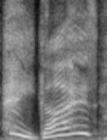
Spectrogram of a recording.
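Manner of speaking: high, friendly attempt at a German accent. Friendly German security guard greeting travellers, attempted German accent. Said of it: "in his accent".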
